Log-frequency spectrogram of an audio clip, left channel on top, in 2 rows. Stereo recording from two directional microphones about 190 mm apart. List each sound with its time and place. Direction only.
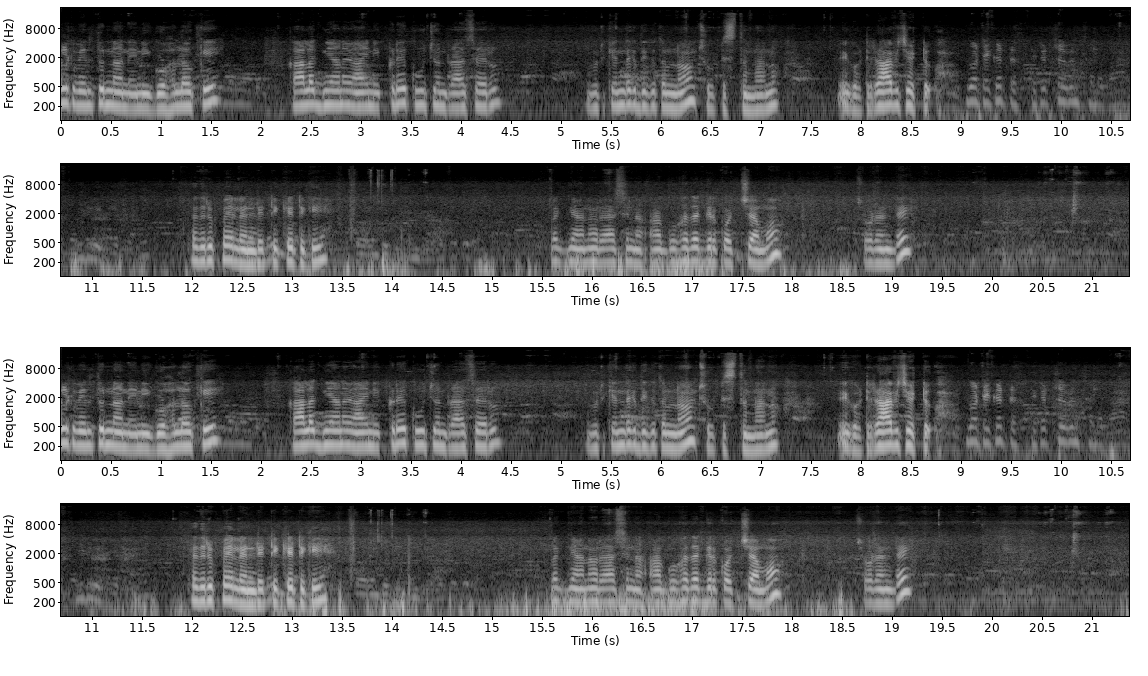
0.0 s speech: 15° right (ahead or behind)
2.3 s speech: 20° right (ahead or behind)
5.3 s speech: 10° right (ahead or behind)
9.0 s speech: 35° left (ahead or behind)
11.9 s speech: centre (ahead or behind)
15.6 s speech: 10° left (ahead or behind)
